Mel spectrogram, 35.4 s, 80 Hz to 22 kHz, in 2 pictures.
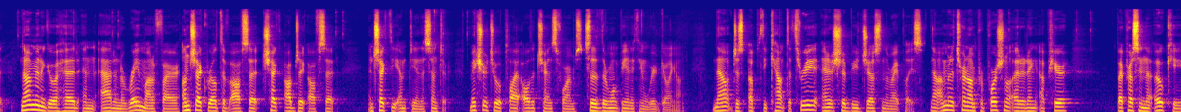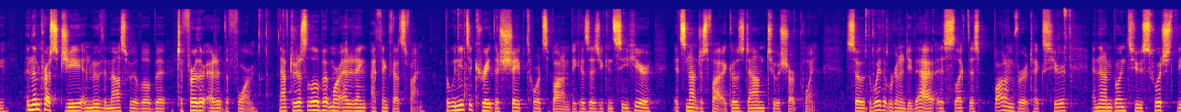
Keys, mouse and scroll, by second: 0.2 right click, 0.3 click, 1.0-2.7 drag, 3.3 click, 4.0 click, 6.6 ctrl+a, 7.7-11.6 middle drag, 11.6 click, 12.2-13.8 middle drag, 13.8 click, 15.1-17.9 drag, 17.9 g, 21.7 Tab, 21.8 middle click, 22.0 z, 22.3-23.4 middle drag, 23.4 scroll down 2, 23.5-24.6 middle drag, 24.7 Tab, 26.0-27.1 middle drag, 30.0 scroll down 1, 30.1 middle click, 30.4-30.8 scroll up 3, 30.8 Tab, 30.9 middle click, 31.6 right click, 31.9-33.7 middle drag, 33.7 KP_1, 34.8 click.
